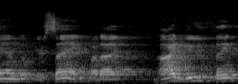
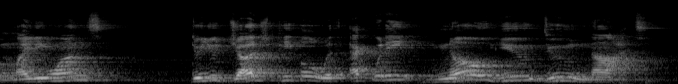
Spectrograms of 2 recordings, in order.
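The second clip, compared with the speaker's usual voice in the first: heavy, high-pitched, dripping sarcasm; 5 semitones higher than usual. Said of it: "there's this dripping sarcasm".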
